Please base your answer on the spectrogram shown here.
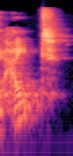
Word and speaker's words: height: about 5'9 average height stop T we don't say height say height put the tongue up and stop the air height he was average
